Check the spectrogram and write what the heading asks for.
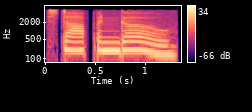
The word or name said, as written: stop-and-go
